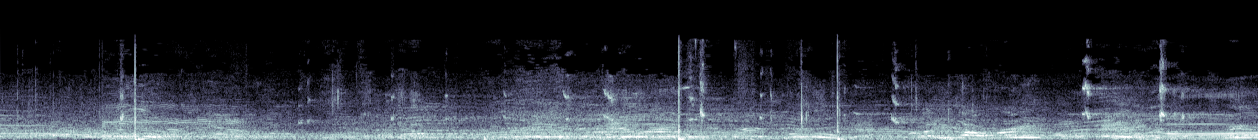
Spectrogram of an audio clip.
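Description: Live gym sound at a basketball game: voices of players and crowd calling out, with a basketball bouncing on the hardwood floor in several sharp knocks.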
